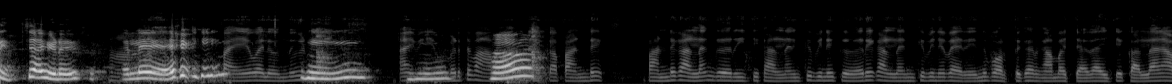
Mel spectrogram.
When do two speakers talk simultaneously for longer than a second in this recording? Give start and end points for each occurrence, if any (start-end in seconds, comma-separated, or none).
none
